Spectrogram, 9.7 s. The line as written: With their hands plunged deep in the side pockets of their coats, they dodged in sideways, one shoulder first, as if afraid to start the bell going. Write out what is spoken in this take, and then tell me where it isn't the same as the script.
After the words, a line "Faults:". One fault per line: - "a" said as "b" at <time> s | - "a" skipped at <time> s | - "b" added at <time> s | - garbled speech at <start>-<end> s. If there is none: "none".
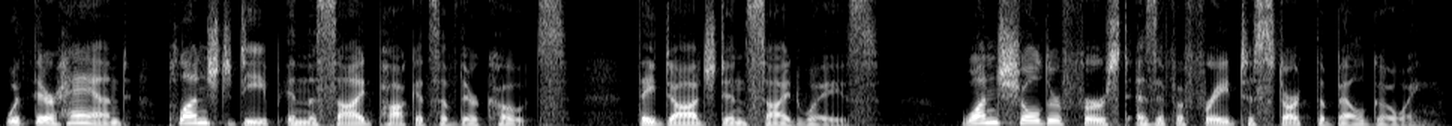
With their hand plunged deep in the side pockets of their coats, they dodged in sideways, one shoulder first, as if afraid to start the bell going.
Faults:
- "hands" said as "hand" at 0.4 s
